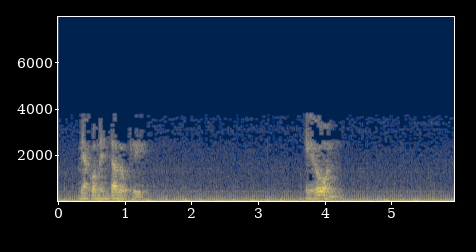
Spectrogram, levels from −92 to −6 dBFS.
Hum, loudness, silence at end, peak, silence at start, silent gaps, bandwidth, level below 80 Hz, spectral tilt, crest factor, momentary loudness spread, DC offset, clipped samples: none; -26 LUFS; 0 s; -8 dBFS; 0 s; none; 4 kHz; -38 dBFS; -11 dB/octave; 20 dB; 19 LU; 3%; under 0.1%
